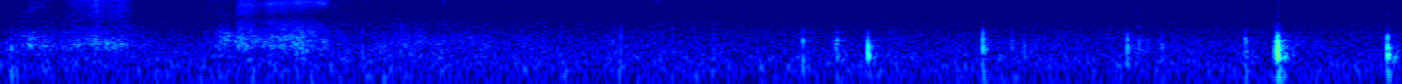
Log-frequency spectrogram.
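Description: A black sneaker with a rubber tread sole is held in one hand while the fingertips and nails of the other hand tap and scratch its sole and sides, the shoe hollow and empty. Soft, bright scratching swells through the first second and a half, then after a quiet pause, sharp, dry, very short taps with almost no ring follow. The whole clip is faint and close.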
